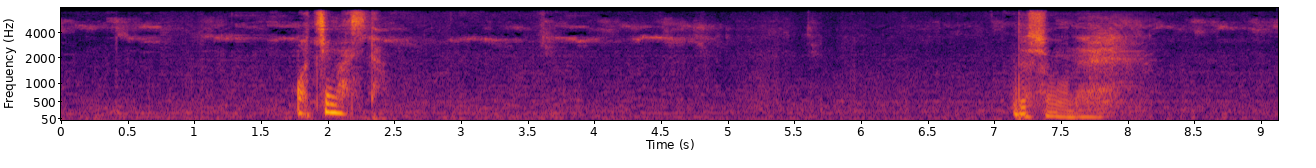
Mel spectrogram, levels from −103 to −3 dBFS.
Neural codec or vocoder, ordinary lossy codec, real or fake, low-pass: codec, 16 kHz in and 24 kHz out, 1.1 kbps, FireRedTTS-2 codec; none; fake; 7.2 kHz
